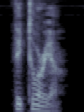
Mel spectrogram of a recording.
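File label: "victoria", Australian English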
